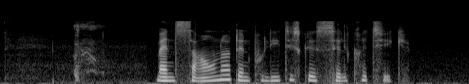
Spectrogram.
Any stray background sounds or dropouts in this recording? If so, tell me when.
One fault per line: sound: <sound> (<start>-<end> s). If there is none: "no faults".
sound: cough (0.7-1.1 s)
